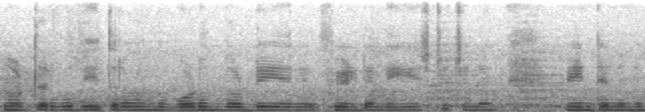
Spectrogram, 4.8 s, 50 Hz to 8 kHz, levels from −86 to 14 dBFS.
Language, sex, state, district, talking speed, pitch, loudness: Kannada, female, Karnataka, Dharwad, 135 wpm, 225 Hz, -16 LUFS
